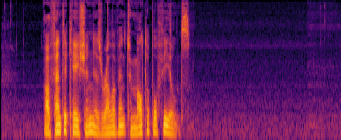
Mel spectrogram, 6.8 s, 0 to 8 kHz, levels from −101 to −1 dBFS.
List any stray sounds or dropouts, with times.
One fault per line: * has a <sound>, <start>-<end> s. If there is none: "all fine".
all fine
